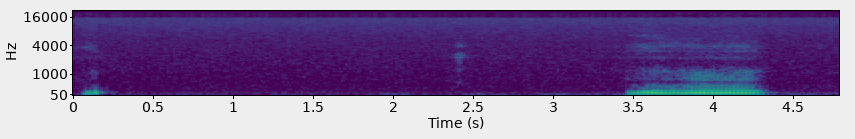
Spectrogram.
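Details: Labrador Retriever asleep and snoring: the tail of one snore at the start, then a long, loud, grating low snore lasting almost a second after a quiet pause.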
